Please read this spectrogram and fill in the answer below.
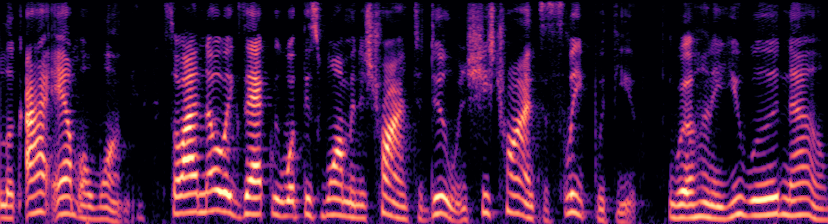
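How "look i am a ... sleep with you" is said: ordinary delivery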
